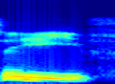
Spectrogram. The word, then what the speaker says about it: et: dépôt, so that's a, as in et, and I always pronounce it e, it can be et, the t probably isn't silent yet, but you get it written without the t as one letter, e.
